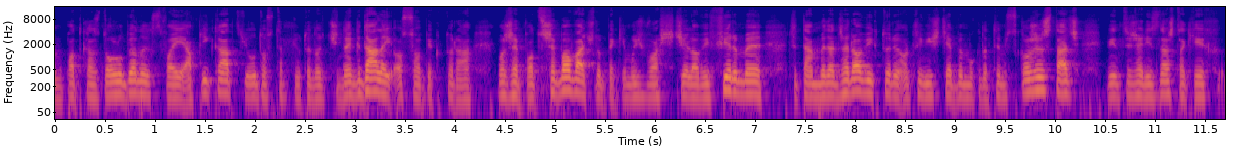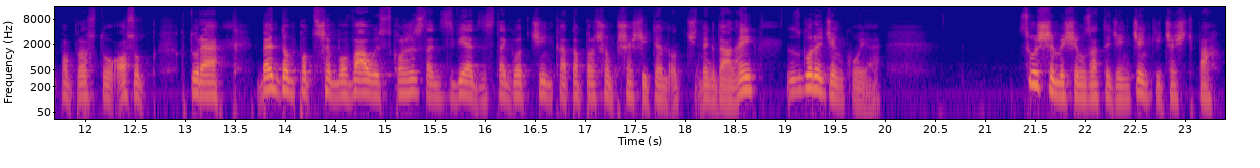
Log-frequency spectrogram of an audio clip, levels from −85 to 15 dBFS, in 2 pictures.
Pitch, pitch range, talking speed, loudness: 120 Hz, 115-135 Hz, 150 wpm, -28 LUFS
